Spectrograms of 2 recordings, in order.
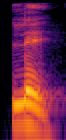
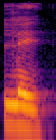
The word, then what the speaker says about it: lait: Du lait. La ici a I. A I se prononce et les du t ne se prononce pas. Donc du lait.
